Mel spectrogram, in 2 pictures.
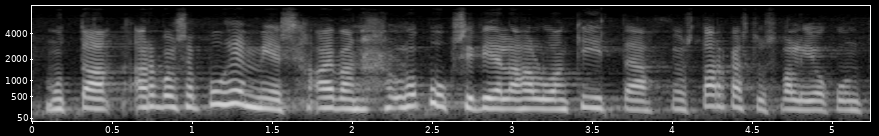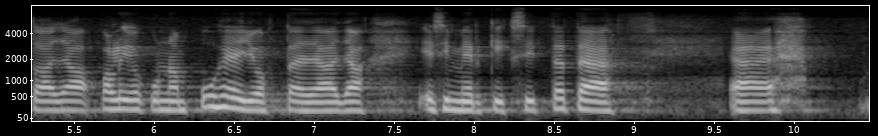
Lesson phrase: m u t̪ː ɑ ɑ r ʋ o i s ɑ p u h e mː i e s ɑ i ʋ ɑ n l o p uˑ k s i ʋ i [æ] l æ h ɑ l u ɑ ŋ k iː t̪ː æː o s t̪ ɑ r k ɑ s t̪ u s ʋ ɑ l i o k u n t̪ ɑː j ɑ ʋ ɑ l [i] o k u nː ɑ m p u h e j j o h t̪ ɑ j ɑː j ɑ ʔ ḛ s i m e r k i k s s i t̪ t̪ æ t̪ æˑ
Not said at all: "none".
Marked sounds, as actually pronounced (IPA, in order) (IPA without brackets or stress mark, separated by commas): e, i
